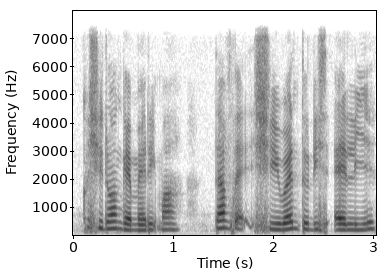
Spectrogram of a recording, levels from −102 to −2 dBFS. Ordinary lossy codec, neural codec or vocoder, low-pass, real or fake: none; none; 7.2 kHz; real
